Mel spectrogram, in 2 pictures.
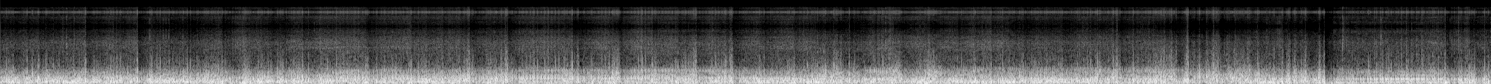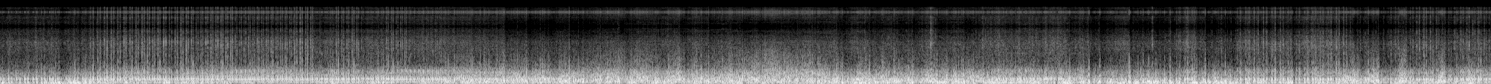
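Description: KTM 1190 Adventure R's V-twin engine pulling the bike up a steep loose-gravel climb, its note rising and falling as the throttle is rolled on to keep the rear wheel from spinning out. Wind buffets the microphone throughout.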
